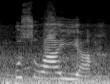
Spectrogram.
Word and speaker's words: Ushuaia: So that's the beautiful coastal resort city of Ushuaia. The H is silent.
